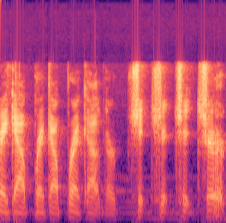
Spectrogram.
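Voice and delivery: repeated low, deep muttering. Asked what they are saying, imitating their low, deep muttering. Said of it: "low, muttering, deep voice".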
